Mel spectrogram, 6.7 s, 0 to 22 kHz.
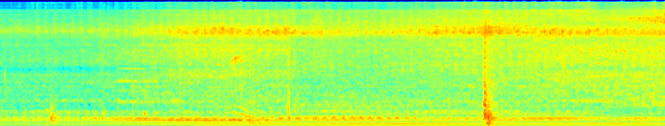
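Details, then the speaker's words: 2013 Dodge Charger, new coils and plugs, still misfiring with a code at idle: uneven, stumbling beat with faint ticking and banging, from a bad lifter. "with the ticking and attacking and the banging and the bungee yeah had a bad lift i got to be in this one"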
